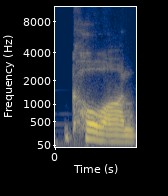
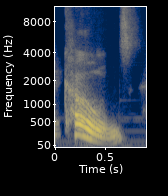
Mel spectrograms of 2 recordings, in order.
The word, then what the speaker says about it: koan: uh renzai are the koan practices now sometimes you'll hear people in English say cones but that's not how you pronounce it it's brought colon uh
